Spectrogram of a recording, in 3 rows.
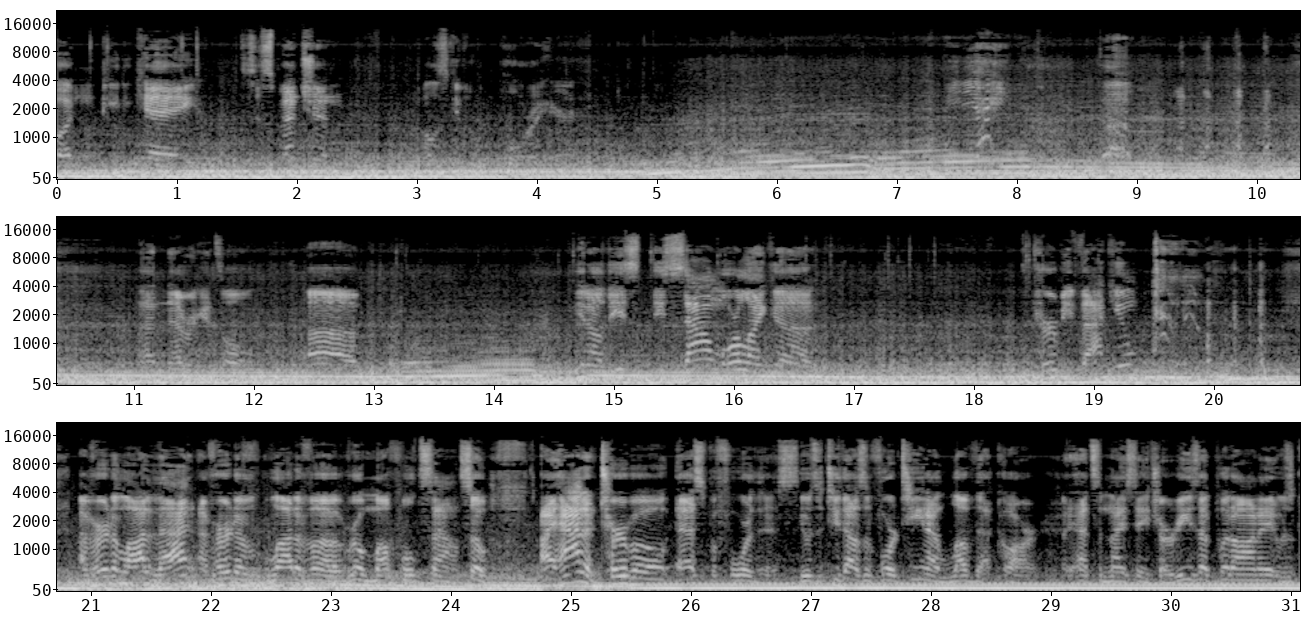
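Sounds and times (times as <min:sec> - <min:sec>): car engine accelerating: 0:00.0 - 0:31.0.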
